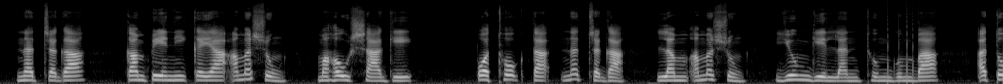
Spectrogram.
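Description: From start to finish, the speech has likely been cut to too few bits by truncation without dither, which fits about 10-bit audio. The rounding error tracks the signal, sitting roughly 40 dB below it, so quieter syllables and decays sound grainy, with a gritty edge that shifts with the speech.

From 8.88 to 9.19 s, processor overload crackle appears: the processor falls behind and misses a handful of deadlines for very short buffers, well under a millisecond each. Each miss replays a scrap of old audio with hard edges, producing a short burst of crackling, tearing grit over the speech.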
